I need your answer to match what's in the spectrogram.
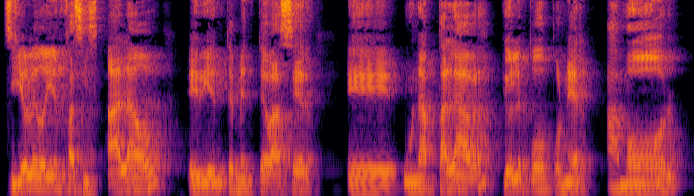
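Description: A man's voice: on the high side, a little slow, darkish tone, reverberant. A man appearing as a podcast guest, talking casually about spirituality and often searching for words as he goes.

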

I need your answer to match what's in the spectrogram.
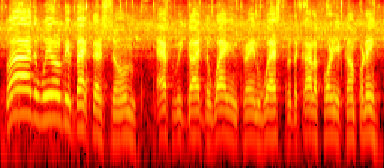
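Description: A man's voice: fairly high pitch, animated, moderate pace, music in the background, close to an everyday voice. A man playing a gallant, confident Mexican cowboy hero, courteous and commanding, in an old-time Western drama. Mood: friendly, steady.

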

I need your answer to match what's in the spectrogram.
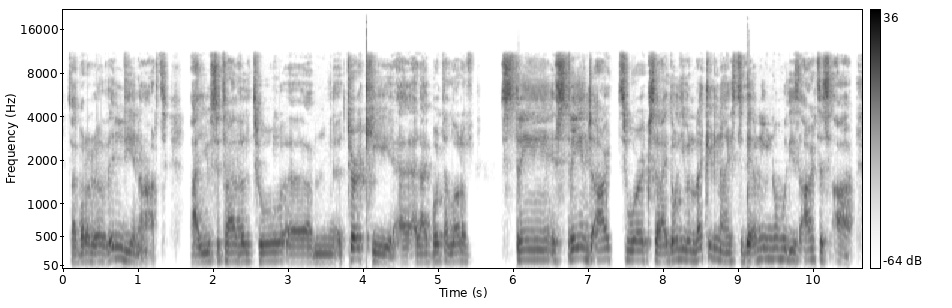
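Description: A man whose first language is Arabic appears as an art collector guest in a conversational interview, speaking hesitantly with many restarts and fillers. His voice is medium-pitched, with fairly even intonation, a moderate pace and a darkish tone.

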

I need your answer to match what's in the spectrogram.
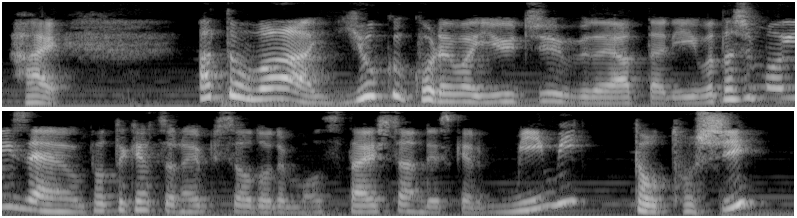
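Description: Woman podcast teacher, very animated pitch, drills words with exaggerated repeats. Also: brisk, slightly rough, soft background music. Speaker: English teacher hosting a podcast. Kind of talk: podcast lesson on English pronunciation.

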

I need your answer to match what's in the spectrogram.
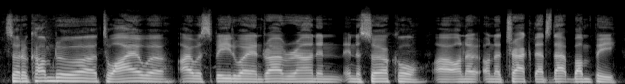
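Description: A young Danish racing driver, whose first language is Danish, answers interview questions haltingly with many ums and repeated words. His medium-pitched voice is flat, with slight background noise.

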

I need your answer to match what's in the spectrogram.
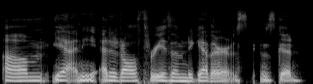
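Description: A woman co-hosting a casual podcast, rambling happily and breaking into laughter as she talks. Her voice carries a gravelly, fry-touched edge. The sound is dry and close, with no room around it. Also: lowish voice, level tone, fast, mellow, no room sound. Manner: giggly, rambling, laughs a lot. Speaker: podcast co-host. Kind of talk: casual chat.

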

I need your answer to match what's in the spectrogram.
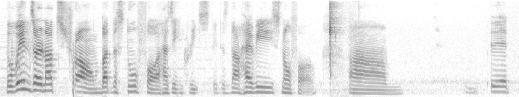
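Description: A man narrating a tabletop game as dungeon master, halting and restarting mid-sentence. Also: on the high side, a little mellow. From Philippines.

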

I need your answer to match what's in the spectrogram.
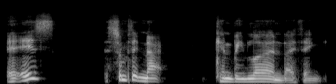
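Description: A man's voice: medium pitch, sing-song, a little slow, no room sound. A man hosting a casual interview, chatting and asking questions. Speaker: interview host, improviser.

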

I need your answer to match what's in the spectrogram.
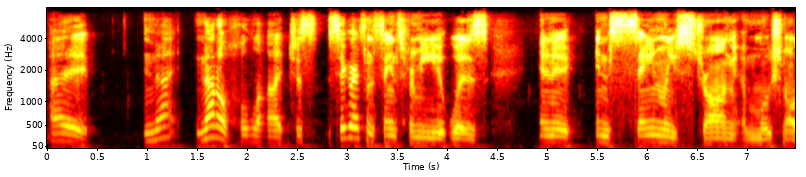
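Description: A man's voice: mid-range voice, pushed and bright, no room sound, dull audio. A man co-hosting a podcast, telling an enthusiastic, earnest story in casual music chat. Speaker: podcast co-host.

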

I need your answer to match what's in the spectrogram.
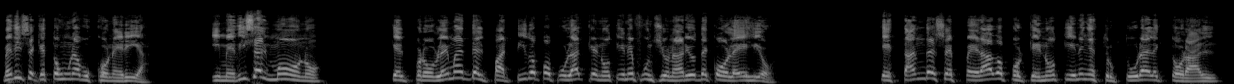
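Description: A middle-aged man with a Puerto Rican accent hosting an opinionated political talk show in a mocking, animated way. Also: sits high, normal speed, no room sound, studio quality. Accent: Puerto Rican Spanish. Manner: animated, mocking, drops into comic voices. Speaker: radio and TV show host.

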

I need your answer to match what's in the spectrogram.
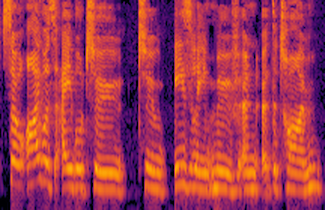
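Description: Speaking at a measured pace, a middle-aged woman with an Australian accent talks informally as a podcast guest, frequently saying um and starting over. She's an expert in colour psychology, and her medium-pitched voice has a fairly bright tone.

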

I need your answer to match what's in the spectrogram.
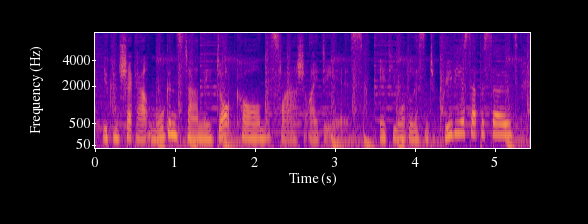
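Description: A woman hosting a podcast, reading a scripted narration in a measured, clear way. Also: fairly low pitch. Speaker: podcast host.

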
